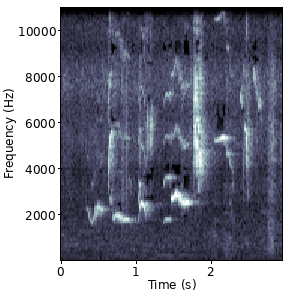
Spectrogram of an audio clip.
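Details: Evening song of a common blackbird, a run of mellow whistled notes gliding between pitches, then brief high squeaky twitter notes at the end.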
